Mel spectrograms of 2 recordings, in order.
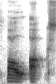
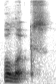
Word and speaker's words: bollocks: and to say that it's an O, which is B-O-L, bol, and then ox is O-C-K-S, ox. So it's bol ox, not bullocks.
